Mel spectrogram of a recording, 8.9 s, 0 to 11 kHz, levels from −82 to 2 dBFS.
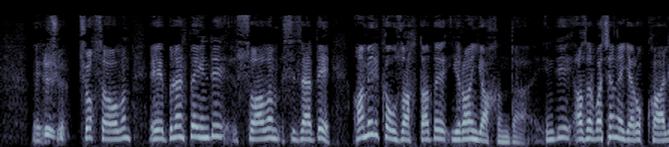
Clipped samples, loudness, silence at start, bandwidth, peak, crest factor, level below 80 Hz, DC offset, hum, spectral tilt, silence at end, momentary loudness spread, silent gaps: under 0.1%; -29 LUFS; 0.45 s; 8 kHz; -14 dBFS; 14 dB; -66 dBFS; under 0.1%; none; -6 dB/octave; 0 s; 8 LU; none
